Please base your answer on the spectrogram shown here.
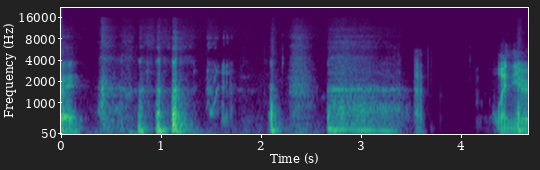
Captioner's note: laughter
